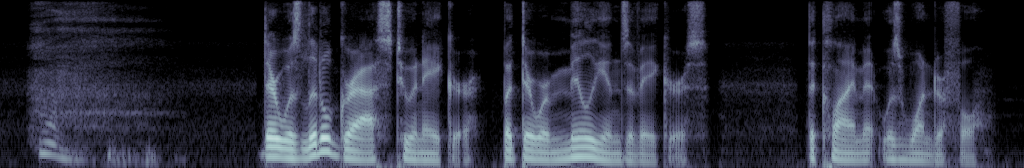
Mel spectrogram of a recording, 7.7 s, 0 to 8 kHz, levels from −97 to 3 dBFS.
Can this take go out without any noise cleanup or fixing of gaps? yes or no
no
